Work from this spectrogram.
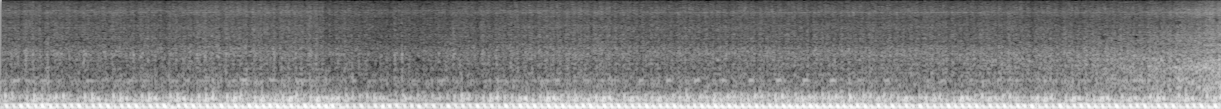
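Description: Low idle rumble with an uneven, stumbling beat about three or four times a second; a mild misfire is still there.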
